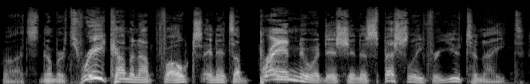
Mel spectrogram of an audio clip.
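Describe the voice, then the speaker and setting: A deep-voiced man hosts a podcast in a rambling, halting way. His voice is gravelly and lively in pitch, with an unhurried casual feel. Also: dry recording, studio quality. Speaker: podcast host. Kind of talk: casual comic chat.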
